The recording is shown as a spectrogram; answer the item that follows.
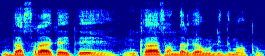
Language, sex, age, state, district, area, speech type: Telugu, male, 30-45, Andhra Pradesh, Bapatla, urban, spontaneous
